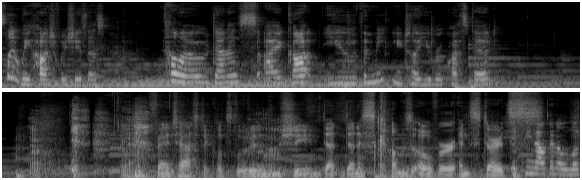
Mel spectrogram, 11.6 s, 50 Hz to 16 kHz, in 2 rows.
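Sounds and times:
speech: 0.0s - 5.1s, 5.9s - 6.6s, 7.3s - 11.5s
person voicing snorting grunting pig oinks: 6.0s - 7.3s
laughter: 6.5s - 7.4s.

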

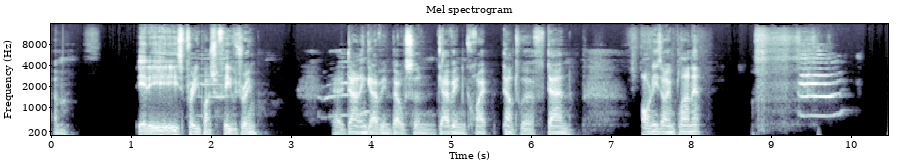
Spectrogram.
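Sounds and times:
speech: 1.1s - 2.7s, 3.5s - 8.2s, 8.8s - 9.0s
cat meowing: 1.7s - 2.4s, 3.3s - 4.0s, 9.3s - 10.1s.

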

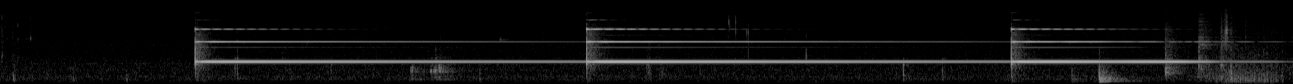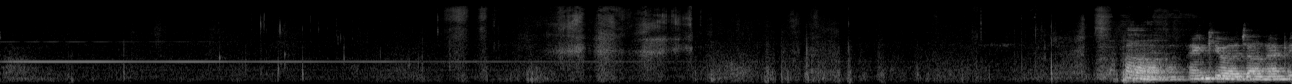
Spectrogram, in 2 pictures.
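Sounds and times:
meditation bell struck: 1.9s - 19.9s
faint rustling: 11.5s - 25.0s
speech: 24.2s - 25.8s.

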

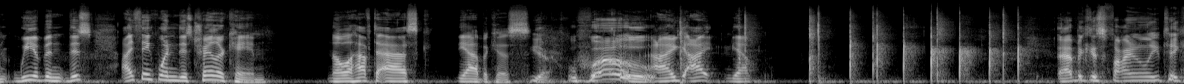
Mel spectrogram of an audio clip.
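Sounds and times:
speech: 0.0s - 7.6s, 10.6s - 11.8s
sharp hand claps: 7.4s - 10.4s.

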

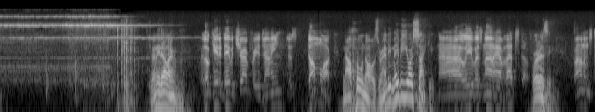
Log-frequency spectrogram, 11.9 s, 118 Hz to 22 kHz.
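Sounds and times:
telephone ringing with shrill bell tone: 0.0s - 4.3s
speech: 3.0s - 11.8s.

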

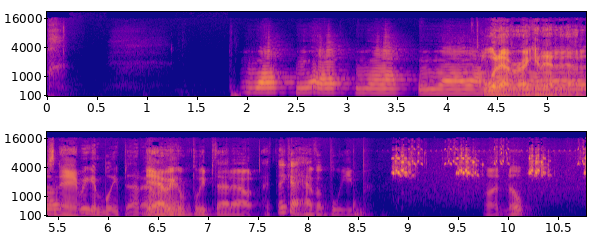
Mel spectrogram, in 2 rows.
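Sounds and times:
speech: 2.0s - 8.7s, 9.8s - 10.4s
crickets chirping: 8.8s - 10.7s.

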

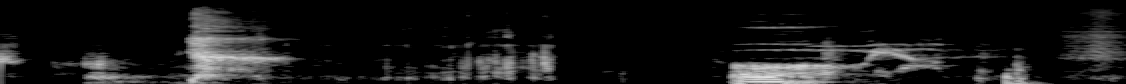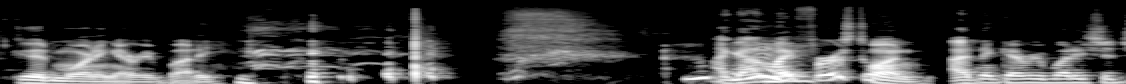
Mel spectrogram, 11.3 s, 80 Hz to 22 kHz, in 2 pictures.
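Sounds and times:
slurping sip of hot coffee from a mug: 0.0s - 2.8s
wet swallowing and mouth sounds: 0.0s - 2.9s
speech: 3.7s - 4.2s, 5.7s - 7.5s, 9.2s - 11.2s.

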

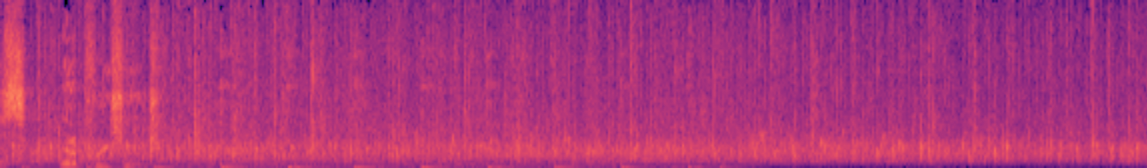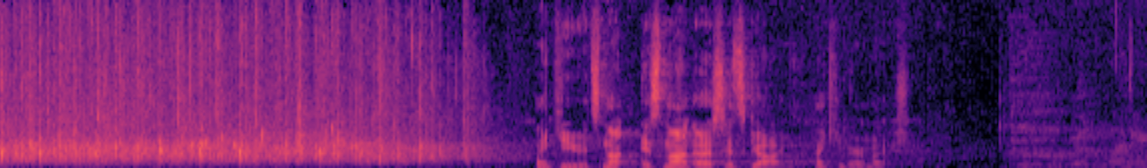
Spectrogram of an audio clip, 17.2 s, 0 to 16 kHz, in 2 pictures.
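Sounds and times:
deep rhythmic thumping beat: 0.0s - 5.8s
large audience applauding: 0.0s - 12.4s
speech: 0.1s - 1.8s, 12.8s - 15.5s.

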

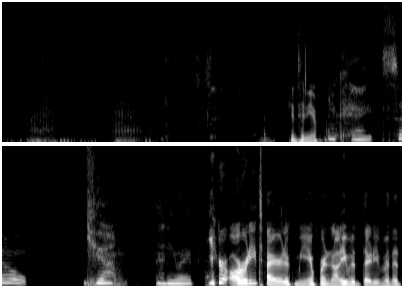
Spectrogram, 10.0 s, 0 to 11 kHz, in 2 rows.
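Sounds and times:
cat breathing in rough breathy huffs: 0.2s - 3.3s
speech: 3.6s - 5.4s, 6.0s - 9.9s.

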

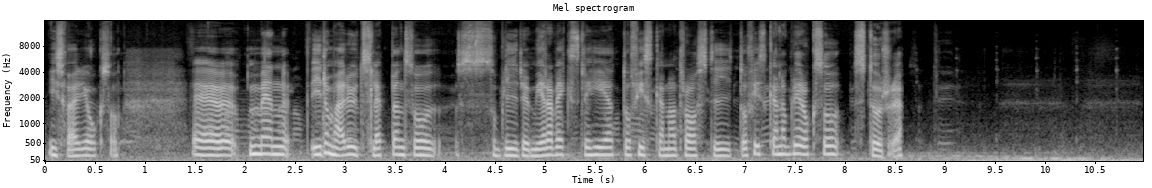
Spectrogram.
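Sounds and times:
speech: 0.0s - 8.8s
car driving along a road out into the forest: 7.2s - 10.9s.

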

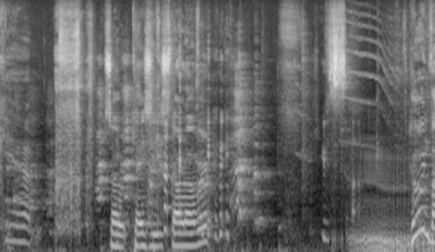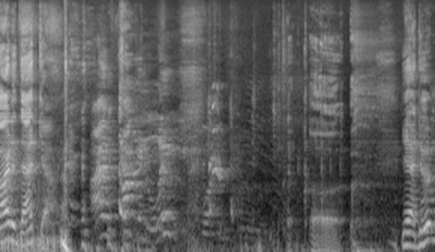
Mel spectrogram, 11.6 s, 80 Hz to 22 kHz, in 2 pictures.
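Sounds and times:
speech: 0.1s - 0.8s, 1.4s - 3.4s, 4.3s - 8.8s, 10.0s - 10.4s, 11.2s - 11.6s
laughter: 0.2s - 4.0s, 4.7s - 10.6s
throaty noises: 4.4s - 11.4s
person burping deeply: 4.7s - 7.6s, 9.5s - 10.8s.

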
